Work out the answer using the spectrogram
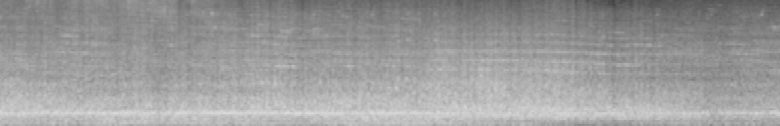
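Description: Intermodal freight cars carrying highway trailers rolling past at speed: steel wheels running on the rail with clickety-clack and a steady tone through the rolling noise. The sound eases a little near the end as the last car goes by.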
